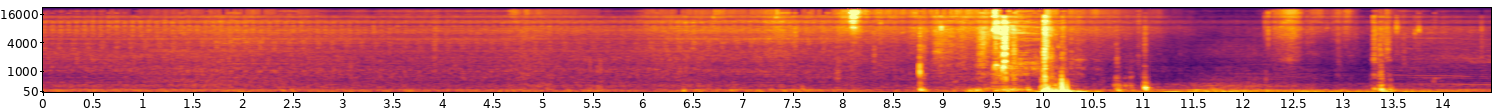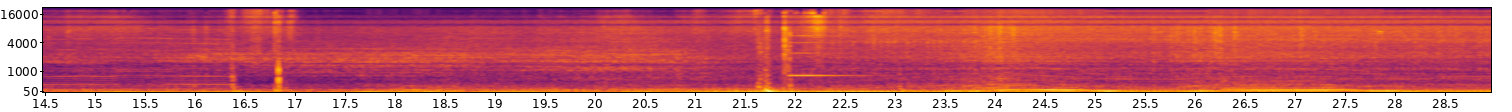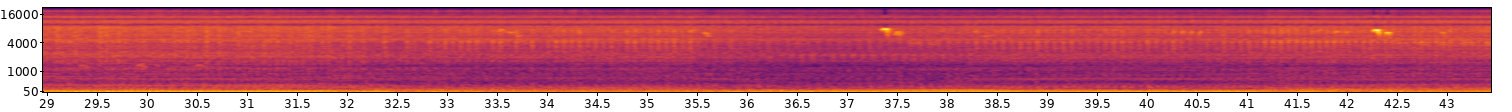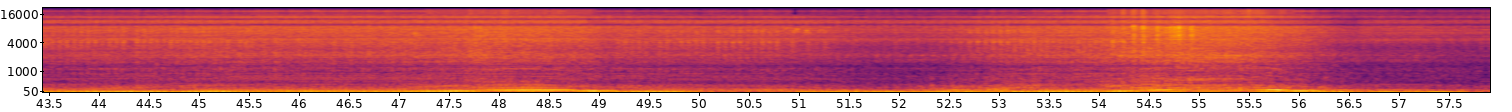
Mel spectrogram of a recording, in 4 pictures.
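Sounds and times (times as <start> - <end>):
car engine running: 0.0 - 57.9.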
